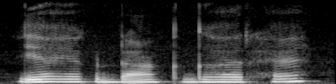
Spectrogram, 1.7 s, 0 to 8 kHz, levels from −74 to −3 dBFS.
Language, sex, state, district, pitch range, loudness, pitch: Hindi, female, Jharkhand, Palamu, 230-245 Hz, -13 LUFS, 235 Hz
